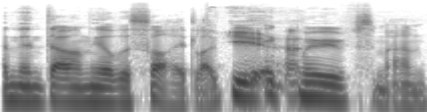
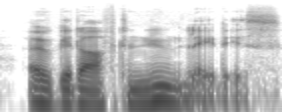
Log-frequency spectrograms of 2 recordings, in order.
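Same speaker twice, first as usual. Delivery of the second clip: acted smooth, suave tone; 3 semitones lower, 4 dB quieter than usual. Discussing why Roger Moore works as Bond, the speaker does a suave Roger Moore impression. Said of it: "that sort of suave".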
